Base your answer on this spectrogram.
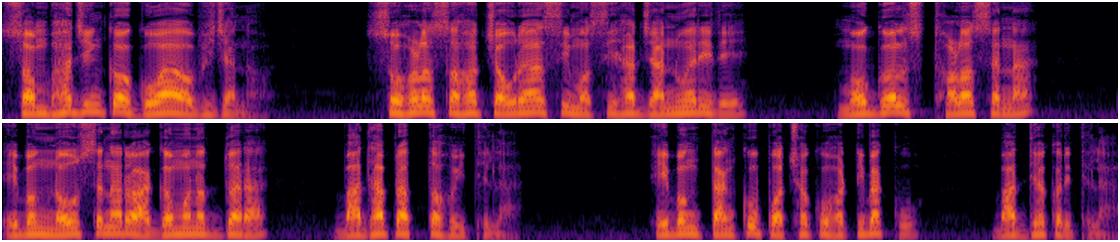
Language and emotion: Odia, neutral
